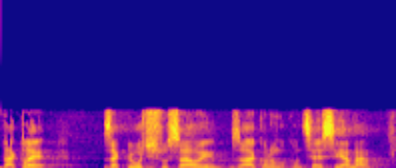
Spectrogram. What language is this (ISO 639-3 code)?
hrv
